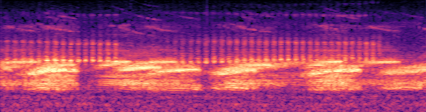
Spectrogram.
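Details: Frog chorus of steady, grating croaks in drawn-out bursts, joined during the first second by a higher, fast-pulsed trilling caller, with brief lulls between bouts.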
